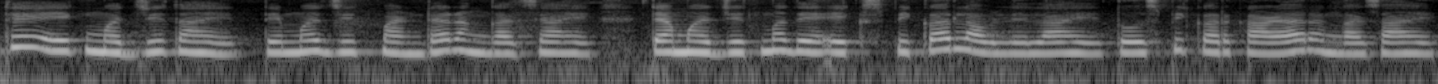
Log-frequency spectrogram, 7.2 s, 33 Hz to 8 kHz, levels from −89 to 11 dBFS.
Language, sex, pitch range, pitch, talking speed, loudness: Marathi, female, 250-275 Hz, 260 Hz, 175 wpm, -30 LUFS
